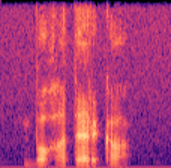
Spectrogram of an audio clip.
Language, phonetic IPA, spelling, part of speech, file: Polish, [ˌbɔxaˈtɛrka], bohaterka, noun, Pl-bohaterka.ogg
